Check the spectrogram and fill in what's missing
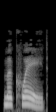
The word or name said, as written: MacQuaid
